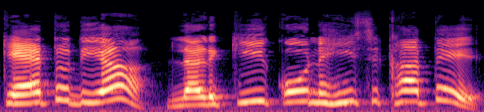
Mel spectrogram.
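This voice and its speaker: A woman doing a gruff, coughing village father. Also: very high voice, unhurried, voice pushed up. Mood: scolding. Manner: scolding, insistent.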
